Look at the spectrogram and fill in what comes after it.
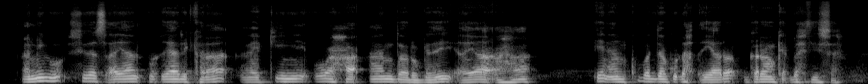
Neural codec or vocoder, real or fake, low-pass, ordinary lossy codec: codec, 44.1 kHz, 2.6 kbps, SNAC; fake; none; none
